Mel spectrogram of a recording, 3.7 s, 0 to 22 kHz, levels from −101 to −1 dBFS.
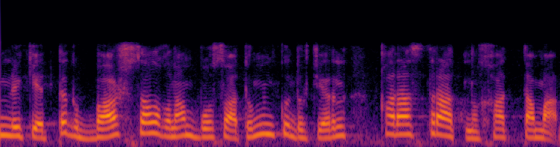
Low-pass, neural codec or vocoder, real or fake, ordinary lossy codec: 7.2 kHz; codec, 16 kHz, 16 kbps, FunCodec, trained on LibriTTS, 50 frames a second; fake; Opus, 16 kbps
